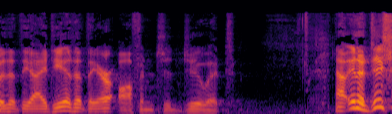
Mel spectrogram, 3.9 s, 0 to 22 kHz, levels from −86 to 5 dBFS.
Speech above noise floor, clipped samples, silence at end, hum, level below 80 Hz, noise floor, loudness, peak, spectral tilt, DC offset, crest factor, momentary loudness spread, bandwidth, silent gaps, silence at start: 35 dB; under 0.1%; 0 s; none; -62 dBFS; -60 dBFS; -25 LUFS; -4 dBFS; -3 dB/octave; under 0.1%; 22 dB; 23 LU; 13.5 kHz; none; 0 s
